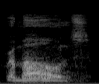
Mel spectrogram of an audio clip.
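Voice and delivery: barely voiced whisper; very quiet. Patient whispering a joke while his skull is drilled. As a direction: breathe the word out during surgery. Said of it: "I said really quietly".

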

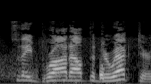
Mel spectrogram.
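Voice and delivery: ordinary talk

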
